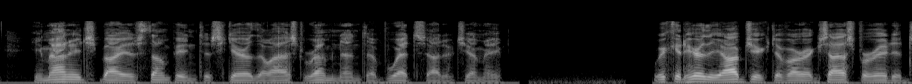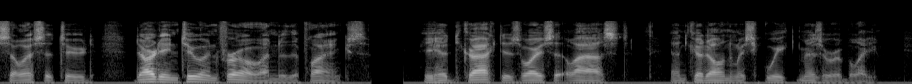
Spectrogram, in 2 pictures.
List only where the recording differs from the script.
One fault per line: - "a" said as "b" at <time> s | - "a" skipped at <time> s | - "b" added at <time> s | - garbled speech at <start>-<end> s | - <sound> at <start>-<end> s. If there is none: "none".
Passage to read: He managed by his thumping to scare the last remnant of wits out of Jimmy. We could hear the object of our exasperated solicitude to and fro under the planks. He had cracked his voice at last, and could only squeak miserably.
- "darting" added at 10.5 s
